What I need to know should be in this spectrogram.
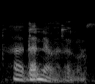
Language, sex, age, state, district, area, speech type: Kannada, female, 30-45, Karnataka, Shimoga, rural, spontaneous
